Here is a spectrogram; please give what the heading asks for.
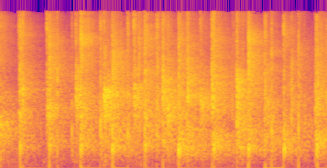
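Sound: applause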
